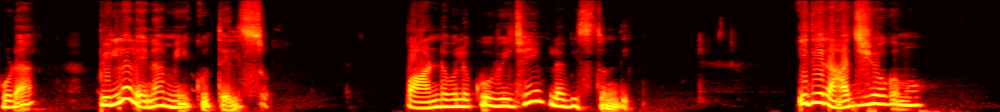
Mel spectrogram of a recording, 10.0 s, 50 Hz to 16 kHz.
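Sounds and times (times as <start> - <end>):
woman reading aloud: 0.0 - 2.8, 4.1 - 6.4, 8.0 - 9.4.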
